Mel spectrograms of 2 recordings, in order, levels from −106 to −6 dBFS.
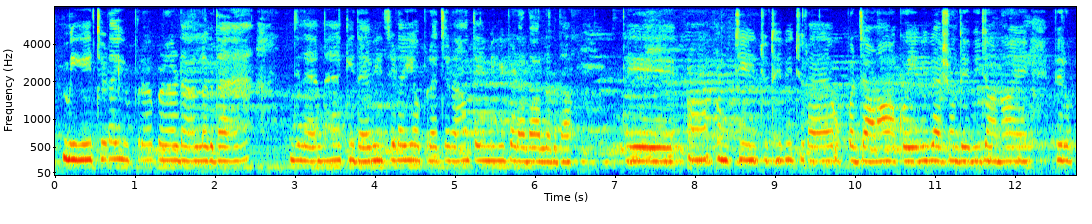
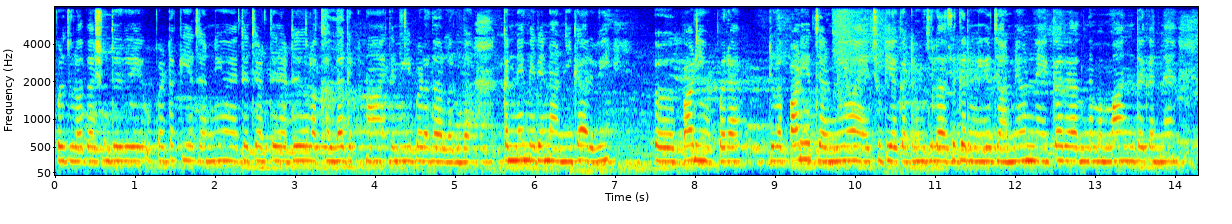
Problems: constant background noise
